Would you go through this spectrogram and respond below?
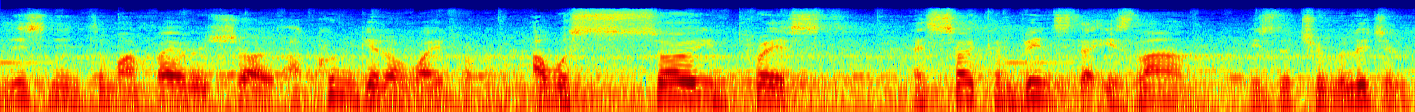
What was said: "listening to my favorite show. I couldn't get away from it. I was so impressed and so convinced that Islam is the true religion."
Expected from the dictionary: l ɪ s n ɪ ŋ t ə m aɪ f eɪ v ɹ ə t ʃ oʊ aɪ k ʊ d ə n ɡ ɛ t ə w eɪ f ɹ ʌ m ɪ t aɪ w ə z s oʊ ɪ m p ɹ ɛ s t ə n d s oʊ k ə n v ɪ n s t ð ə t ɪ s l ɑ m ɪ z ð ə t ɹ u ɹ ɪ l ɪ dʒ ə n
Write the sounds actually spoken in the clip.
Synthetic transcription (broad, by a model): l ɪ s n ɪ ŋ t ə m aɪ f eɪ v ɹ ə t ʃ oʊ aɪ k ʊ d n ɡ ɛ t ə w eɪ f ɹ ʌ m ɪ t aɪ w ə z s oʊ ɪ m p ɹ ɛ s t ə n s oʊ k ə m v ɪ n s t ð ə t ɪ s l ɑ m ɪ z ð ə t ɹ u ɹ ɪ l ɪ dʒ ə n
